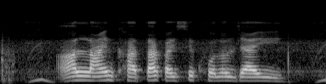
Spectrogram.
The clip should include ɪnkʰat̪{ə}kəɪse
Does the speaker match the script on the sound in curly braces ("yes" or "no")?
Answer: no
